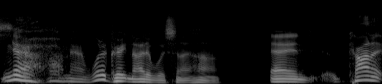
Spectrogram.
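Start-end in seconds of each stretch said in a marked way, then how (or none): 0.5-2.1 put-on pretentious, breezy, carefree tone, quieter. Retelling own words on getting back to the house: imitating own pretentious breezy tone. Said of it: "I was being a little, like, pretentious".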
